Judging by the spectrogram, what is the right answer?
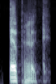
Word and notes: epoch: American English

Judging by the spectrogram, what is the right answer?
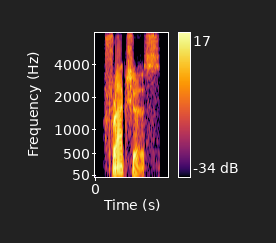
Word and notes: fractious: British English

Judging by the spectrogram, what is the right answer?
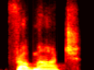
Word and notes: frogmarch: Indian

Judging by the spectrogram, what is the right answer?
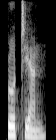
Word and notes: protean: Indian

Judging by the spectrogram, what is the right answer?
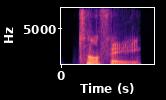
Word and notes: toffee: British English

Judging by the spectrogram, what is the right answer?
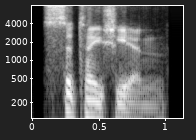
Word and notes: cetacean: British English

